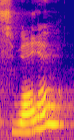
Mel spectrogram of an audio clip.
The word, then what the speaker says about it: Soileau: It's Swallow, right? As in gulping.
